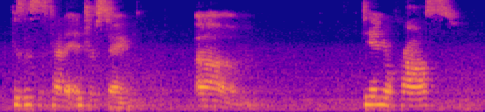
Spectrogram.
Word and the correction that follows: Kraus: is... Kraus, I think, is probably the right pronunciation. It's K-R-A-U-S.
